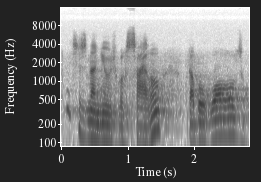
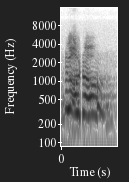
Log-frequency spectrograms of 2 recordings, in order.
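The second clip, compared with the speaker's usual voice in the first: higher, frightened exclamations; panicky, raised voice; alarmed; 7 dB louder than usual. Acted. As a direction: recoil in horror at a discovery. Discovers silent people around him.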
